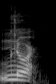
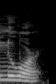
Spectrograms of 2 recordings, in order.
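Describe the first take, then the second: First: The word is squeezed into one syllable. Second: The word is said with two full syllables. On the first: The speaker calls it right. "You say" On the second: The speaker calls it wrong. "You don't say Newark"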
